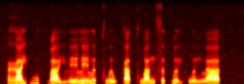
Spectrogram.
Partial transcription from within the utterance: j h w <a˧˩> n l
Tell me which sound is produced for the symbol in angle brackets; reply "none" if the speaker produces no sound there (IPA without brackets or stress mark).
ə˧˩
